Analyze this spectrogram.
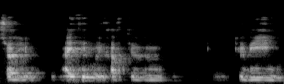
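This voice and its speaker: A man with a Spanish accent. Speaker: physiotherapist and researcher. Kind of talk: interview. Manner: halting, repeats words.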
